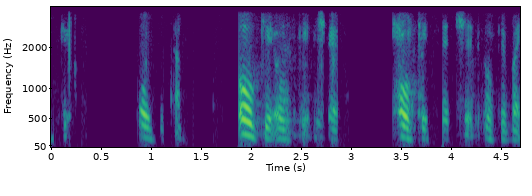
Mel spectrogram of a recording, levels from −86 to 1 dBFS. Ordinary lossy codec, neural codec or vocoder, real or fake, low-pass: none; none; real; 3.6 kHz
